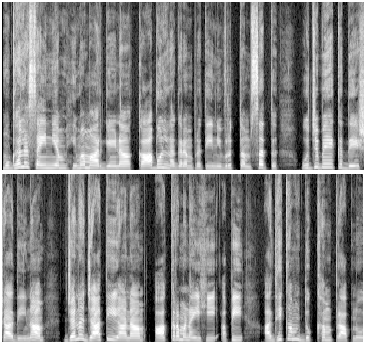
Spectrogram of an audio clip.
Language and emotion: Sanskrit, neutral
